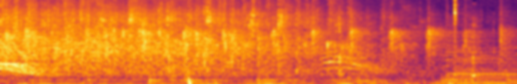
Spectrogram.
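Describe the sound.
A crowd applauds steadily with dense, continuous clapping, fairly close and loud, tapering off toward the end as voices begin to come through.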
